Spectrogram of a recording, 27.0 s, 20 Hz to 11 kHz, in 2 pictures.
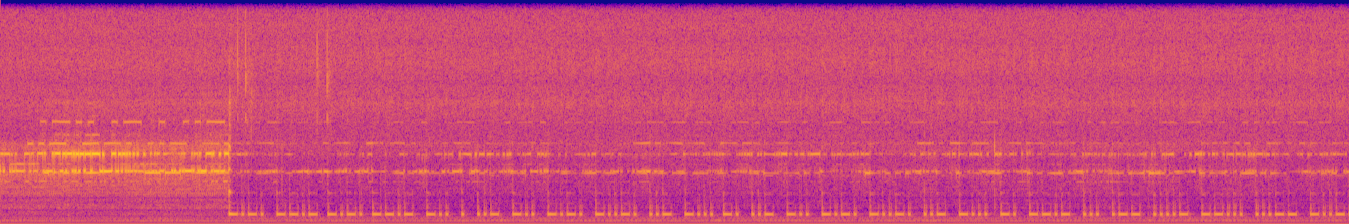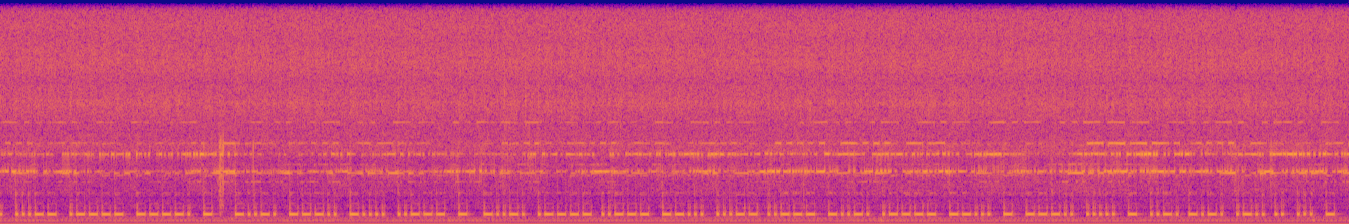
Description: Morse code, heard as a keyed tone, about 40 wpm, spaced as for 34 wpm, 520 Hz, with noise. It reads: CQ CQ DE UDC/UBN UDC/UBN QSW 473/319T /862T/12732/17T85T FCLIST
